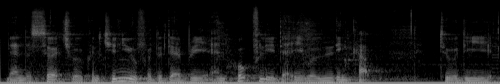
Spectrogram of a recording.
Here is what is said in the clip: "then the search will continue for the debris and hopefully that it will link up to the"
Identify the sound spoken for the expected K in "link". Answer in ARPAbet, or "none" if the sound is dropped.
K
